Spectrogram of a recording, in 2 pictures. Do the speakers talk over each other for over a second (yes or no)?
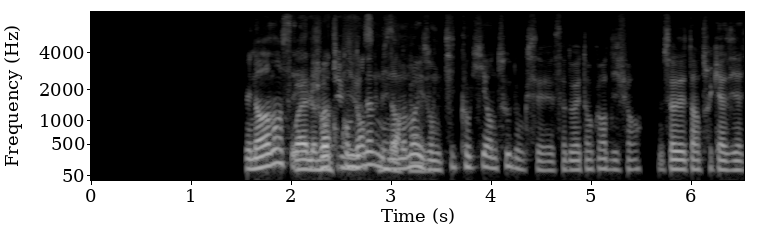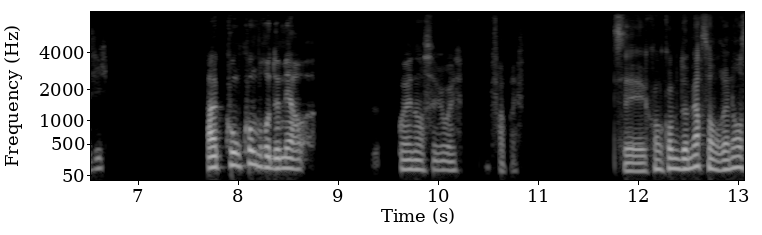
yes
